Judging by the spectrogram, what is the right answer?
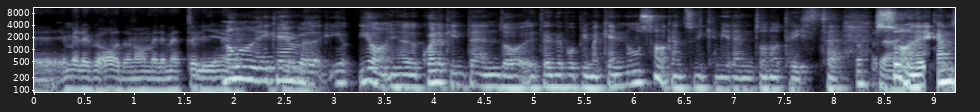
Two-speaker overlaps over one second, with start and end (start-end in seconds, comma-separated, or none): none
